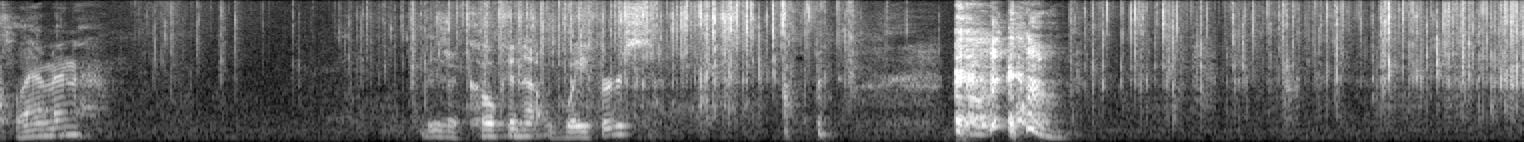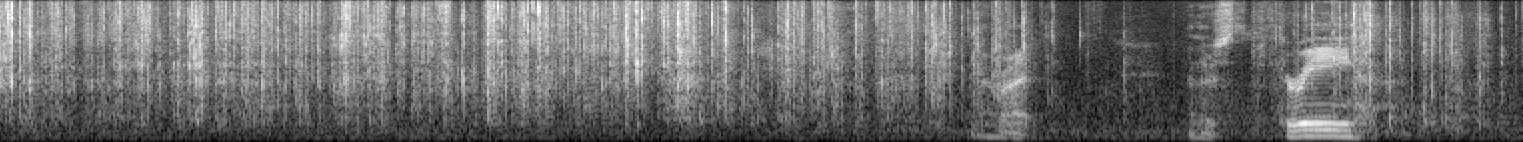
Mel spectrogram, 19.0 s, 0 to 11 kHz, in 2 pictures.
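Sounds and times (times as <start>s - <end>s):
snack wrapper crinkling: 0.8s - 5.9s, 6.6s - 19.0s
person coughing: 6.0s - 6.7s.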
